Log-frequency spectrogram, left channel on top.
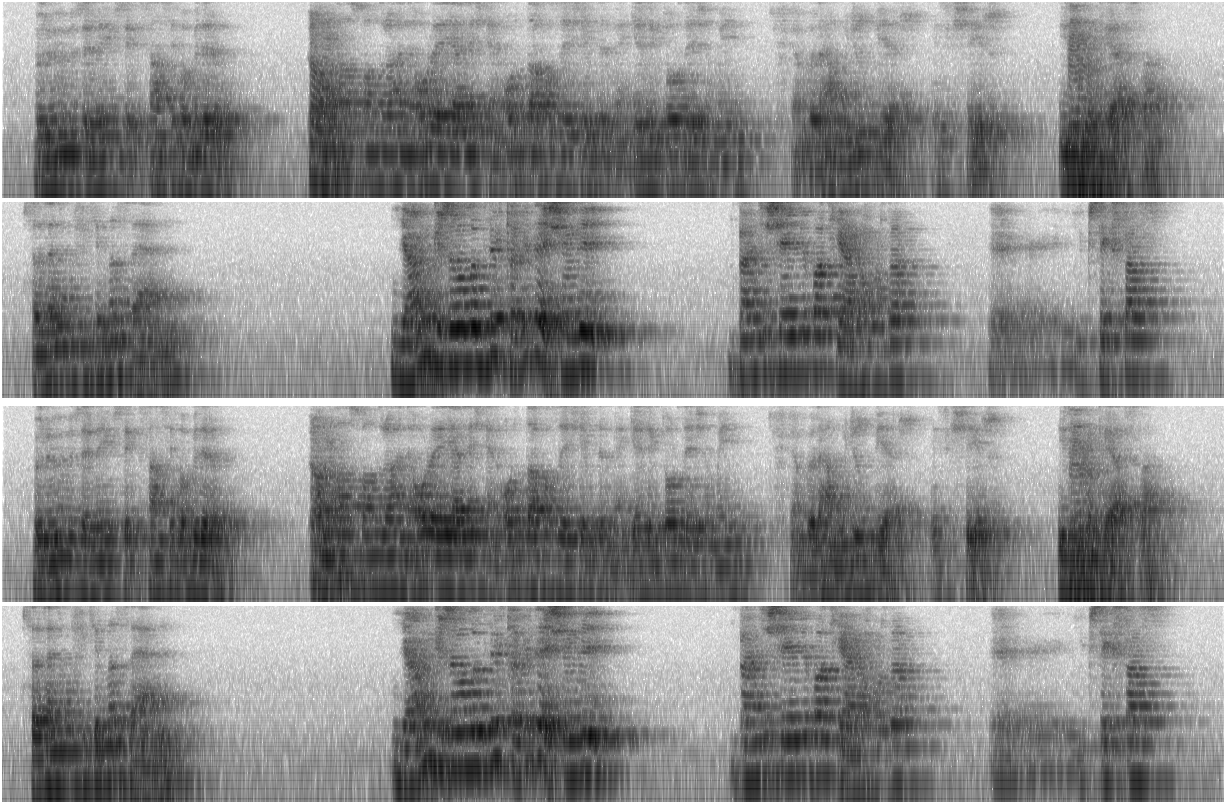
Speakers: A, on the right; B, on the left.
A: bölümüm üzerine yüksek lisans yapabilirim.
B: Tamam.
A: Ondan sonra hani oraya yerleş yani orada daha fazla yaşayabilirim. Yani gelecekte orada yaşamayı düşünüyorum. Böyle hem ucuz bir yer Eskişehir, İzmit'e
B: Hı.
A: kıyasla. Mesela sence bu fikir nasıl yani?
B: Yani güzel olabilir tabii de şimdi bence şeye bir bak yani orada e, yüksek lisans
